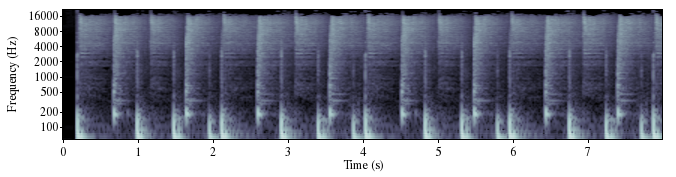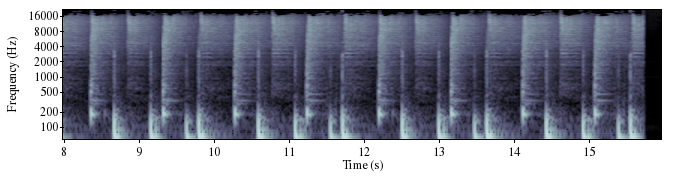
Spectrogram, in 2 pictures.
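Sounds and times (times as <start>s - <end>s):
Mäag Audio EQ drums: 0.2s - 15.9s.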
